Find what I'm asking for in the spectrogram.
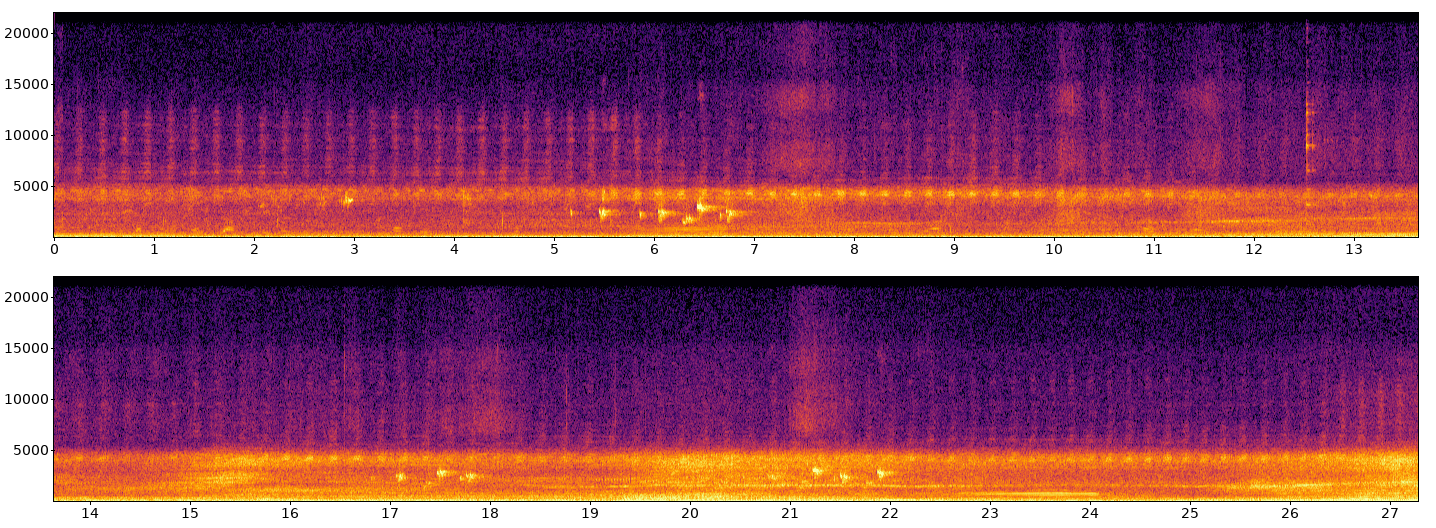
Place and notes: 卑南里, Taitung City - In farmland
Birdsong, Crowing sound, Traffic Sound, the sound of aircraft flying, Train traveling through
